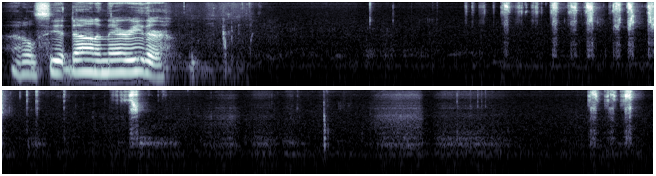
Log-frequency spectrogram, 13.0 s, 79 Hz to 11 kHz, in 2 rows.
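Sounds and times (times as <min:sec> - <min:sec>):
small metal parts clicking: 0:04.6 - 0:07.9.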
